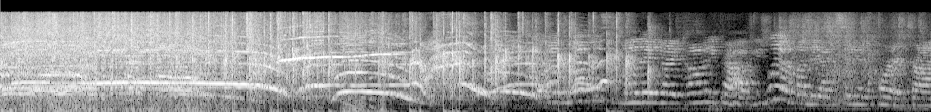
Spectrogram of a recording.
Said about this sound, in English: Ladies and gentlemen, please make a lot of noise for this comic. She is an up-and-coming Atlanta favorite. Please give a very warm welcome to Julie Meritek.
